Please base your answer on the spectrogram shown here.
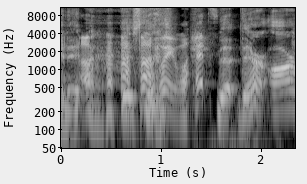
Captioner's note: laughter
